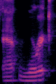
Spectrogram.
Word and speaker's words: Warwick: Crucible leadership on LinkedIn it's Warick Fairfax with the silent W in the middle W wi at War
